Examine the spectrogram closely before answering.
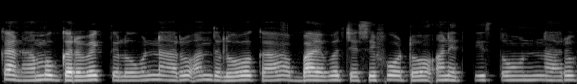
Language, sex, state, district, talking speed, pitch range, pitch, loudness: Telugu, female, Andhra Pradesh, Annamaya, 125 wpm, 190-205 Hz, 200 Hz, -20 LUFS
